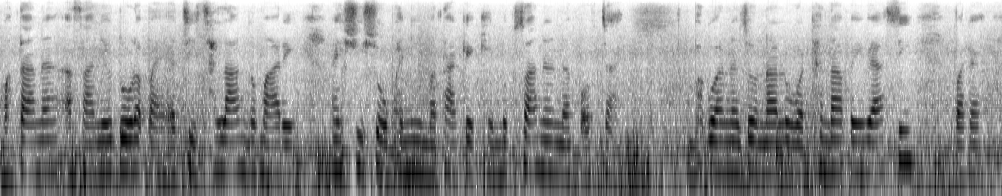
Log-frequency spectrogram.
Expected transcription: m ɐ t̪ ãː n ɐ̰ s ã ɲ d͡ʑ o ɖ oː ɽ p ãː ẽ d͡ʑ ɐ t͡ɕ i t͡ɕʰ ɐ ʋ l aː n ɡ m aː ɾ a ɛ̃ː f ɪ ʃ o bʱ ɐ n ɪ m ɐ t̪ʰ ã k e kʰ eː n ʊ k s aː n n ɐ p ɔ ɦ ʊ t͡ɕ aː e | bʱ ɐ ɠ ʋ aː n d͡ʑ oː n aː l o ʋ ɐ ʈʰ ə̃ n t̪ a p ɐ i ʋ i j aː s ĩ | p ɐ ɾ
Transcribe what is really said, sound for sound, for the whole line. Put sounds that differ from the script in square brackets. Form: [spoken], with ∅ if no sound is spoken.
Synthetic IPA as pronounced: m ɐ t̪ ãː n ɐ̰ s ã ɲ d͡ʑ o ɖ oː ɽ p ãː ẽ [∅] ɐ t͡ɕ i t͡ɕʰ ɐ [∅] l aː [ŋ] ɡ m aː ɾ [e] ɛ̃ː [ʃ] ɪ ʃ o bʱ ɐ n [i] m ɐ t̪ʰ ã k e kʰ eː n ʊ k s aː n n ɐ p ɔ ɦ ʊ t͡ɕ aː e | bʱ ɐ ɠ ʋ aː n d͡ʑ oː n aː l o ʋ ɐ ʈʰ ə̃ n [d̪] a p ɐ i ʋ i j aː s ĩ | p ɐ ɾ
